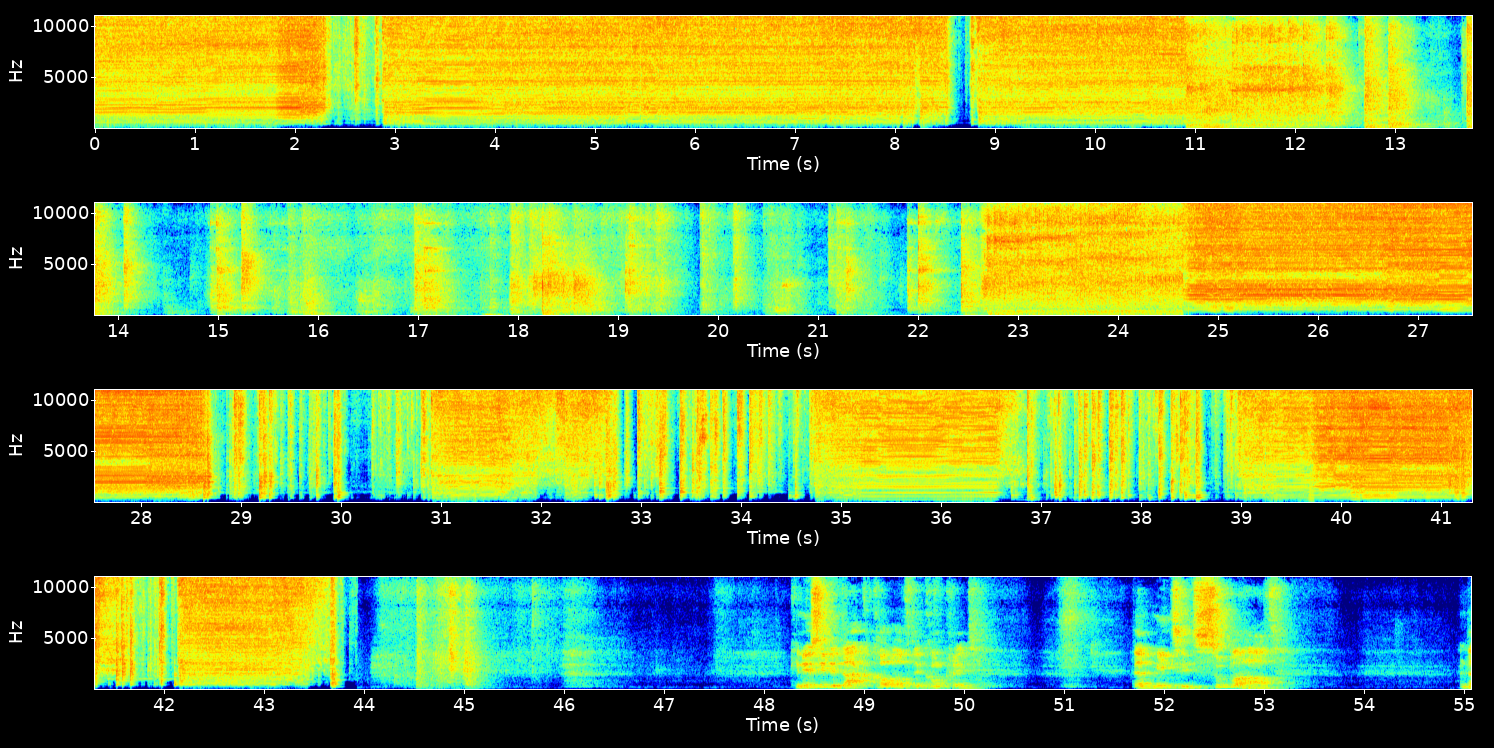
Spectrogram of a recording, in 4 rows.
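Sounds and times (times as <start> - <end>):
power tool motor running: 0.0 - 11.0, 22.7 - 44.0.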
